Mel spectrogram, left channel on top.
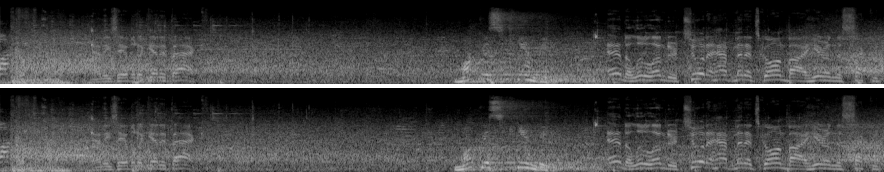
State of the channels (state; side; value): normal; both; correlation 0.47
